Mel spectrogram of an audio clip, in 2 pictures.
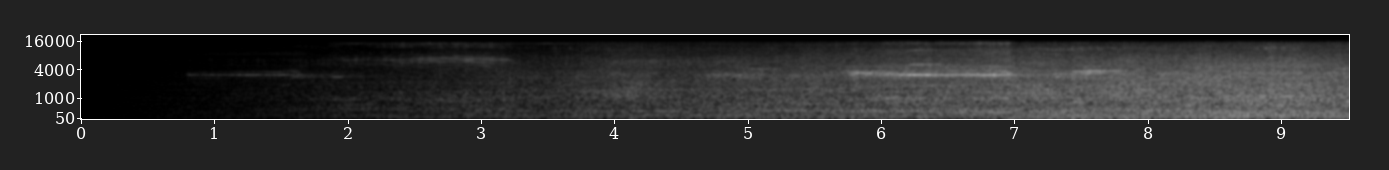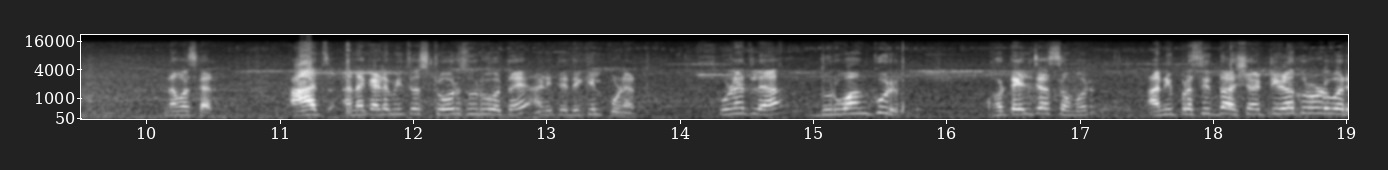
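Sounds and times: busy street traffic: 0.6s - 19.0s.

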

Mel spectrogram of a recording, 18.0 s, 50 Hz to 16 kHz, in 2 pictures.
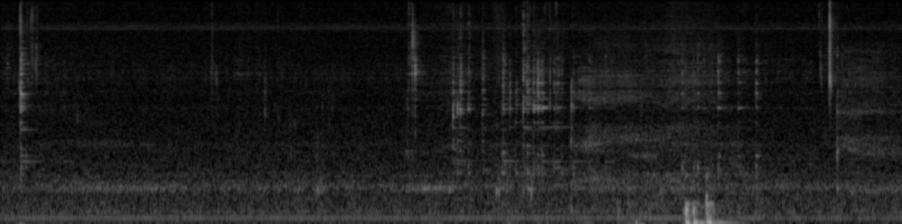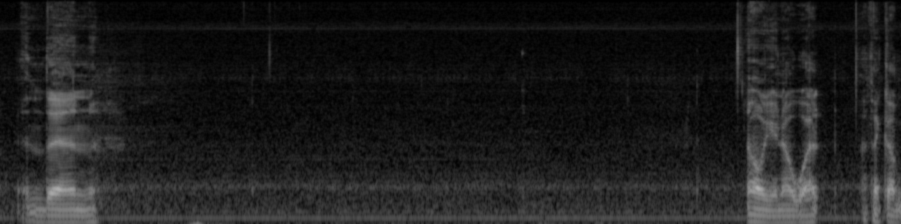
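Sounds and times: steady low hum: 0.0s - 18.0s
low thump: 6.8s - 7.3s.

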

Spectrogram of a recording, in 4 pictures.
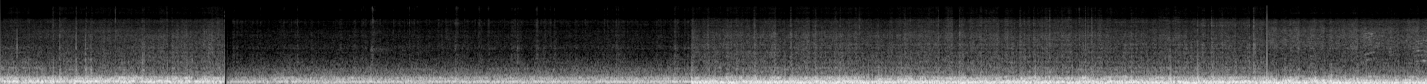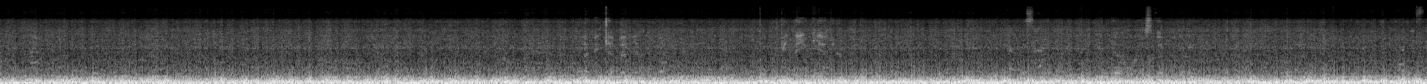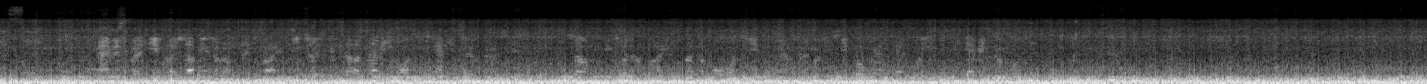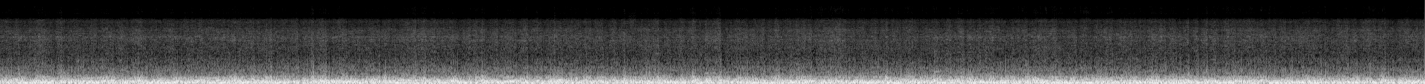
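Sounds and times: jet engines rumbling in cabin: 0.0s - 57.0s
rushing air: 0.0s - 57.0s.

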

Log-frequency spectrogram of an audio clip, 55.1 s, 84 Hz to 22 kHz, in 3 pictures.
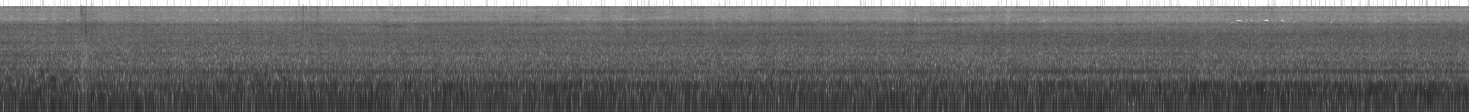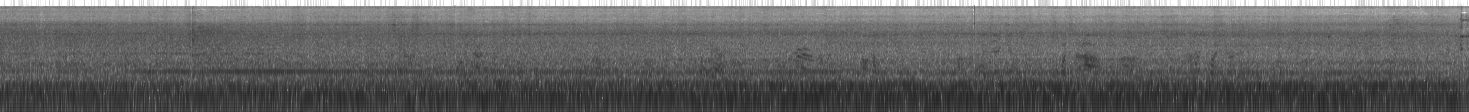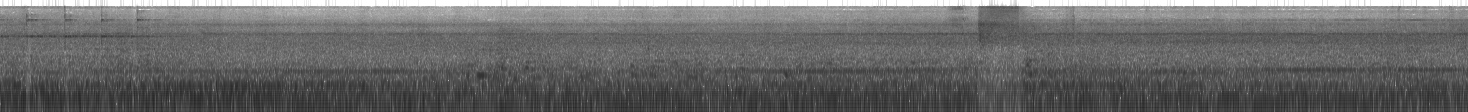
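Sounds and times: machine hum and rush: 0.0s - 55.0s.

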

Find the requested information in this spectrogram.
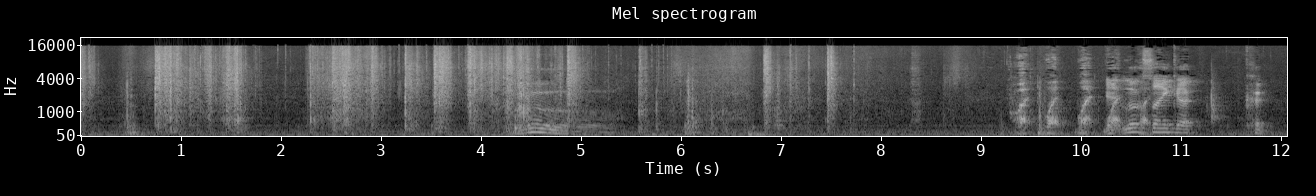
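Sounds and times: plastic bags crinkling: 0.0s - 7.8s.

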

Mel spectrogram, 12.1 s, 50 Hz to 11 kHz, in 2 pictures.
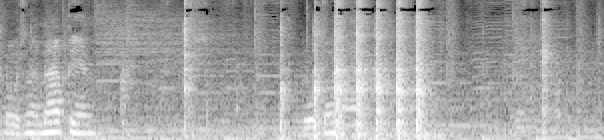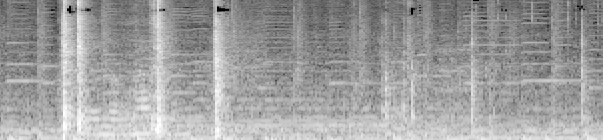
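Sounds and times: background music held notes: 0.0s - 12.0s
wooden spoon knocking metal pot: 2.7s - 4.4s, 6.6s - 8.4s.

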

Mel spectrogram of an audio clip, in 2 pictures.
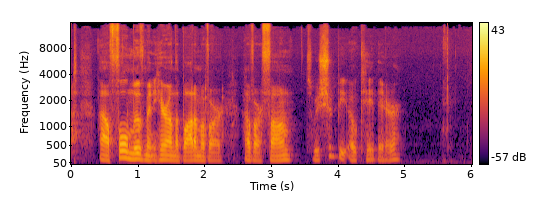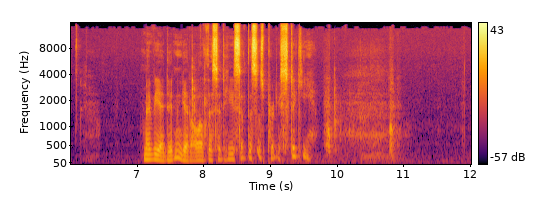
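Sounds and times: plastic tool scraping: 9.8s - 11.1s.

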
